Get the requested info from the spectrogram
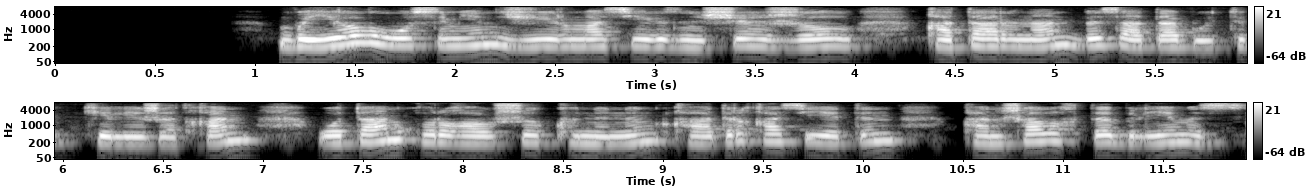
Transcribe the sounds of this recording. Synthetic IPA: bəjəlˠwo̞səme̞nʒijəɾmɑse̞ɡʲɪzɪnʃɪʒəlˠqʰɑt̪ɑɾənɑnbɪzɑt̪ɑpwɵt̪ɪp̚kʲʰe̞le̞ʒɑt̪̚qɑnwo̞t̪ɑɴqʰo̞ɾʁɑwʃəkʲʰʏnɪnɪŋqʰɑd̪ɪɾqʰɑsije̞t̪ɪɴqʰɑnʃɑlˠəqt̪əbɪle̞mɪz

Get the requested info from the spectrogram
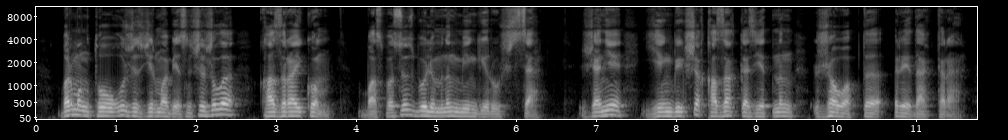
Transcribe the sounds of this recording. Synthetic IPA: bɪɾməɴt̪ʰo̞ʁəzʒʏzʒijəɾmɑbe̞sɪnʃɪʒəlˠə | qʰɑzɪɾɑjkʊm | bɑ̰spɑsɵzbɵlɪmɪnɪŋme̞ŋɡʲe̞ɾuʃɪ̥sɪ̰ | ʒæne̞je̞ŋbe̞kʃɪqʰɑzɑq̚ɡ̥aze̞t̪ɪnɪŋ | ʒɑwɑp̚t̪əɾe̞d̪a̰k̚t̪o̰ɾə̰

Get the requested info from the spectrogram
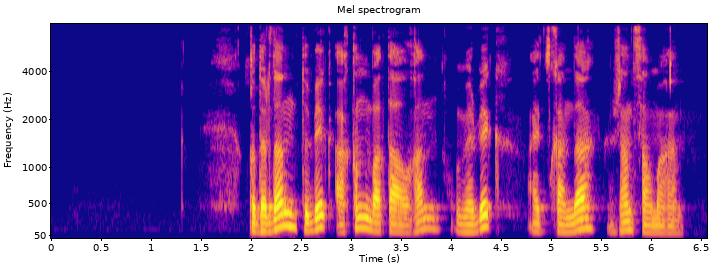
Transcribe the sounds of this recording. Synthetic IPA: qʰəd̪əɾd̪ɑnt̪ʰɵbe̞kʰɑqənbɑt̪ɑːlˠʁɑnwɵmɪɾbe̞k | ɑ̰jt̪ə̥sqɑnd̪ɑʒɑnsɑlˠmɑʁɑn

